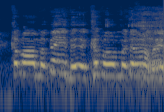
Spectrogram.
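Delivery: high, loud coaxing singsong; over-the-top high-pitched endearments; mock sweet-talk. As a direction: coo at an opponent like a dance partner, playfully. Mock sweet-talk while dancing with opponent.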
